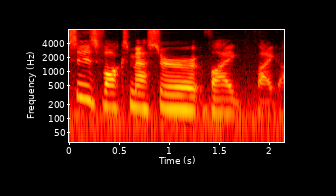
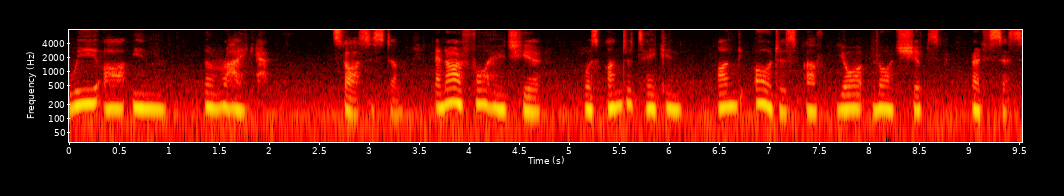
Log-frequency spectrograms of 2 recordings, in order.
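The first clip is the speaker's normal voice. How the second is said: put-on female voice; 5 dB quieter than usual. Voicing a woman character's lines, in a put-on female voice. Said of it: "I'm just gonna do a female voice".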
